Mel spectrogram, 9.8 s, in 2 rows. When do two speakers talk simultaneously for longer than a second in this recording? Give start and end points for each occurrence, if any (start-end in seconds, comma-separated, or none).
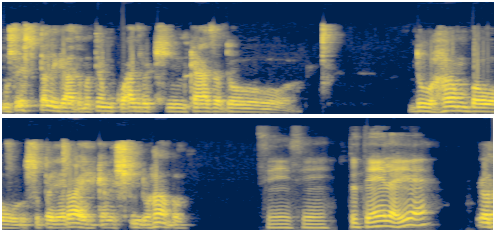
none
